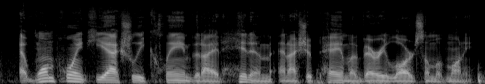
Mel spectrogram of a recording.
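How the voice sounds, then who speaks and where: A man's very fast delivery with vocal fry and lively intonation. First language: not Chinese; learned Mandarin. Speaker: travel vlogger. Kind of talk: vlog narration.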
